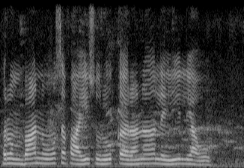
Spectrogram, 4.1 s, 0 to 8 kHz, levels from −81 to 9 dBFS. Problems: background conversations at intervals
